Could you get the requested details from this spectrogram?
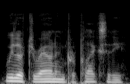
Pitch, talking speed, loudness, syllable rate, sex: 120 Hz, 230 wpm, -17 LUFS, 7.4 syllables/s, male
